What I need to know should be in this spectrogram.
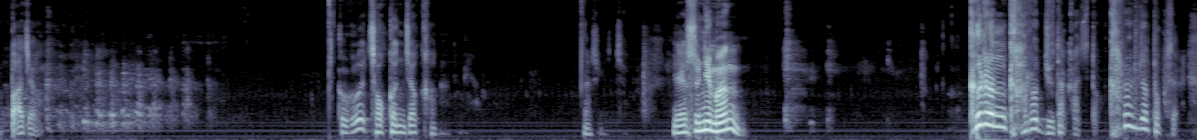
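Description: An elderly man speaks with animation through a microphone, in bursts with pauses.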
